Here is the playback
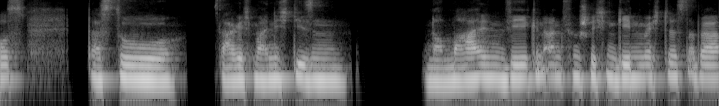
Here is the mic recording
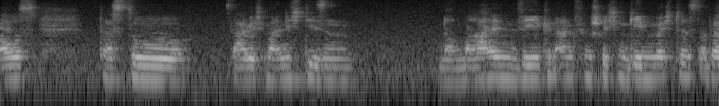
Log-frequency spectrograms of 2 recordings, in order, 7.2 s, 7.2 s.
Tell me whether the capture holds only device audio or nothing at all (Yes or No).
Yes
